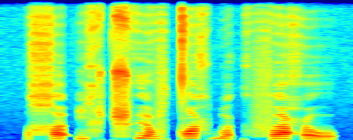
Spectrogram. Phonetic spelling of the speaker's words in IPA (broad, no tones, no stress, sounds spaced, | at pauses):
χ ɐ ʔ i x ʈ͡ʂʰ ɨ v tˤ ɛ x b a k f ɐ ħ o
